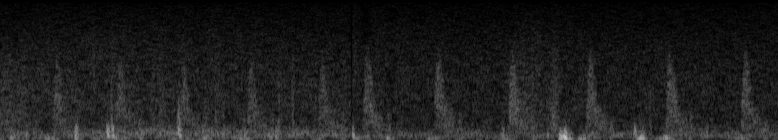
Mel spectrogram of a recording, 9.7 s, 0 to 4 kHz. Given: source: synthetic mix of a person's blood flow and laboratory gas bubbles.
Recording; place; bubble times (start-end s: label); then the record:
Doppler ultrasound of blood flow; subclavian vein
no bubbles
From the record:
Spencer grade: 0 (complete lack of bubble signals)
